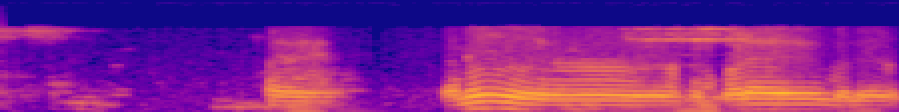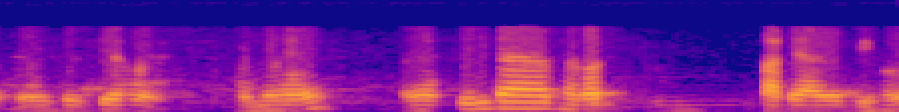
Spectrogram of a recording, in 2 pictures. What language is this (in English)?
Assamese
